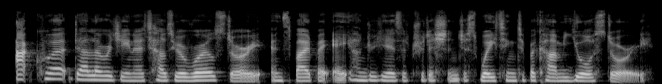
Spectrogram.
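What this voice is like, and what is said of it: English accent. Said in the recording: “your gorgeous English accent”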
